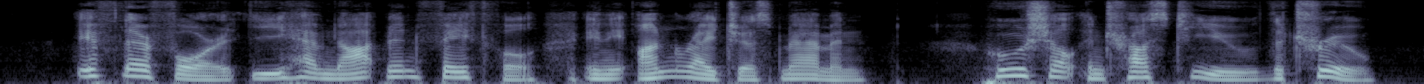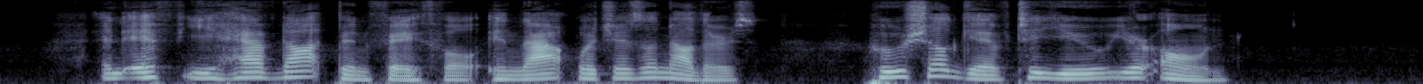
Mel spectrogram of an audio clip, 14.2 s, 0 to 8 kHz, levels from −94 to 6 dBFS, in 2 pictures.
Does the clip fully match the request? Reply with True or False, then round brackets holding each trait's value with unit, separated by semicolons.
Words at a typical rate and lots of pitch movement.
True (165 wpm; 6.0 semitones)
